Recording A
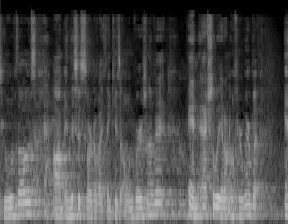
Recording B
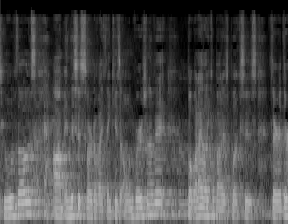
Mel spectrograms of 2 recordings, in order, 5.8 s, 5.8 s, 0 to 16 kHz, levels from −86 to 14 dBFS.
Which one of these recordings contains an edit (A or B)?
A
